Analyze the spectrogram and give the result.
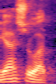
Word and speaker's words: ヤシュア: ヤシュアって、ヤシュアっていうのはイエスの正しい発音ですね。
